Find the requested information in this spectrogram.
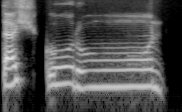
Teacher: तशकुरून, शीन को जमाओ के साथ, तमाम बारीक हुरूफ है। रू को दो हरकत खींचना है, बाकी एक एक हरकत पढ़े जाएंगे।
